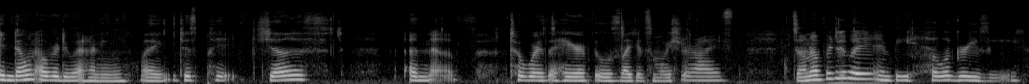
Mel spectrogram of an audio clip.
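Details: Woman with a temporary lisp from wearing retainers; lisp.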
